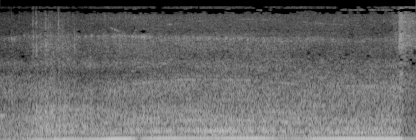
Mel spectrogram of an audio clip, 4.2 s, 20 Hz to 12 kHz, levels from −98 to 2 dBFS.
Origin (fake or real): real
